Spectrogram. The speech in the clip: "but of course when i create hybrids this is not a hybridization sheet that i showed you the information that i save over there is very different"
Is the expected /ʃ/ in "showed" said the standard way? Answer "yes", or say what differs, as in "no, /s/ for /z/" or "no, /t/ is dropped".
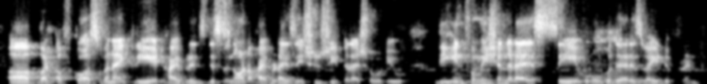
yes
